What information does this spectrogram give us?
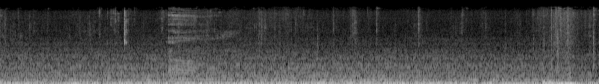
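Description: Low, steady engine and road rumble from inside a car driving in traffic near Imperial Highway, continuous and even throughout with no clear breaks.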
